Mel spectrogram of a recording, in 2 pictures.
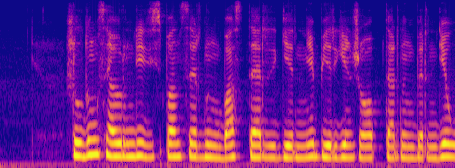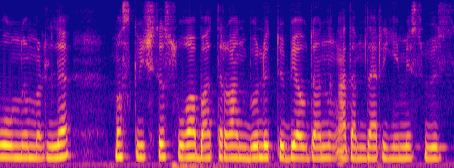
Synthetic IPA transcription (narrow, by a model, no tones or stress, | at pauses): ʒ̥əlˠd̪əɴsæwɪɾɪnd̪e̞d̪ʲijspo̞nse̞ɾd̪ɪɴbɑsd̪æɾɪlɡʲe̞ɾɪne̞be̞ɾɡʲe̞nʒɑwɑp̚t̪ɑɾd̪əɴbɪɾɪnd̪e̞wo̞lˠnɵmɪɾlɪ | moskvit͡ʃt̪ɪsuʁɑbɑt̪əɾʁɑnbɵlɪt̪ʰːɵbe̞ɑwd̪ɑnːəɴɑ̰d̪ɑmd̪ɑɾəje̞me̞swɵz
